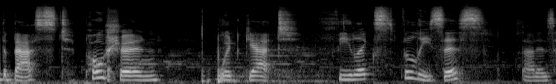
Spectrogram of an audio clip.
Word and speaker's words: Felix Felicis: So whoever made the best potion would get Felix Felicis, that is how you say it, as a prize.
